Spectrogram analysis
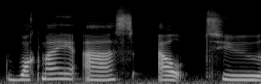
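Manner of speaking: usual speaking voice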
